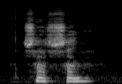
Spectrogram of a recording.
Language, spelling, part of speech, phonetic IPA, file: Polish, szerszeń, noun, [ˈʃɛrʃɛ̃ɲ], LL-Q809 (pol)-szerszeń.wav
